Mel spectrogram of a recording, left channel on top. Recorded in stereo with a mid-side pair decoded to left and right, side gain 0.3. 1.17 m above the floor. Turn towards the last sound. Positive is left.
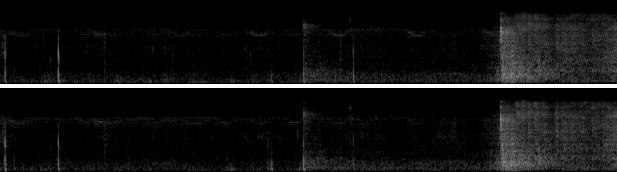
turn(degrees=-65)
